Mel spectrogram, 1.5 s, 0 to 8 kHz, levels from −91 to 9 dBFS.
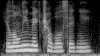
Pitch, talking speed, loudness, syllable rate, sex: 200 Hz, 200 wpm, -14 LUFS, 6.0 syllables/s, female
